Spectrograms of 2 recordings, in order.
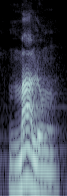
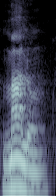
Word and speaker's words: malum: Latin if you say malum with just a short a malum you're saying evil but if you say with a long a it means apple and there are plenty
